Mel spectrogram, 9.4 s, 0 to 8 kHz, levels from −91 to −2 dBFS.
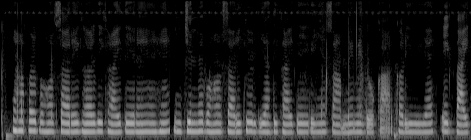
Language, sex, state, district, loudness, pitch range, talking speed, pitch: Hindi, female, Uttar Pradesh, Jyotiba Phule Nagar, -38 LUFS, 180-190 Hz, 170 wpm, 185 Hz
